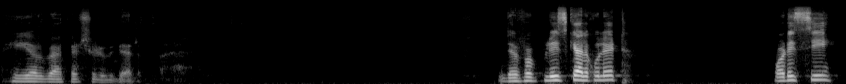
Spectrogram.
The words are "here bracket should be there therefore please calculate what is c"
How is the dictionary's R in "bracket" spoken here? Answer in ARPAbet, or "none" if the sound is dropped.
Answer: none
